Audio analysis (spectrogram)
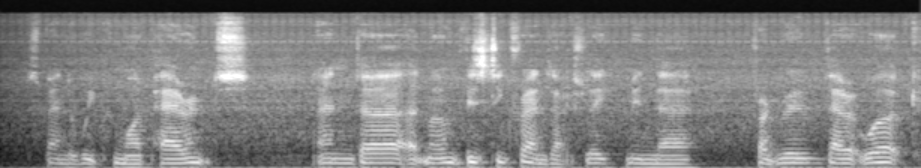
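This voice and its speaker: Over noticeable background noise, a man speaks at a fairly quick pace and a fairly low pitch, with monotone, flat intonation. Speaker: vlogger. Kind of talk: casual vlog talk to camera. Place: home room. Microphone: webcam.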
